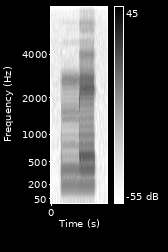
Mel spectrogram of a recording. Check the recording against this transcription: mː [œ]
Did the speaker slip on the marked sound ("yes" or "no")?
yes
